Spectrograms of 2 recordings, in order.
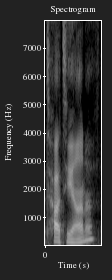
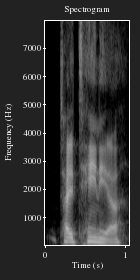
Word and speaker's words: Titania: Next up, we got Tatiana. Tit Titania. I've been saying her name wrong before my entire life.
